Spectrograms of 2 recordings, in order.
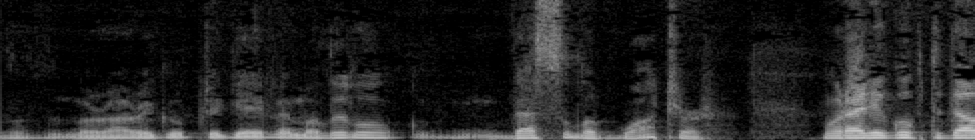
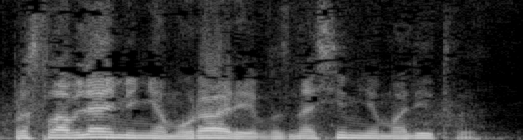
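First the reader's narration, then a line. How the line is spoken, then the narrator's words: Divine shout. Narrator (Russian): Господь закричал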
